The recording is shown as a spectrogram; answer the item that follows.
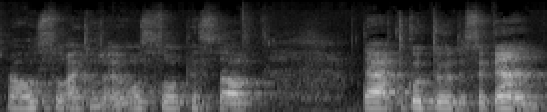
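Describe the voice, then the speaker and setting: A young woman chats casually while eating on camera. She rambles and fills her pauses with 'like' in a mid-range voice. The room around her echoes noticeably. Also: mid-range voice, level tone. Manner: rambling, heavy use of 'like'. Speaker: mukbang vlogger.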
